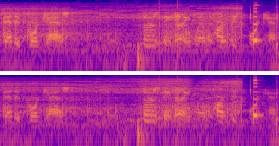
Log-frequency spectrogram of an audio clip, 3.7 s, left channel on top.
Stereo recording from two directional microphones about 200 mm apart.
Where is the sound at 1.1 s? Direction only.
25° right (ahead or behind).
